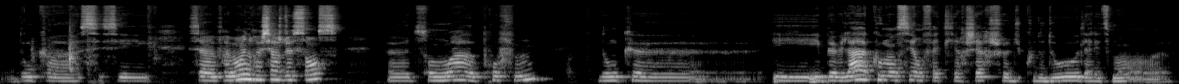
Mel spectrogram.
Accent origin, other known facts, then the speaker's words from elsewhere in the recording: Hauts-de-France, France; en fait, je suis originaire du Nord. Alors, je sais pas si tu connais, entre Saint-Omer, entre Lille et Calais.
